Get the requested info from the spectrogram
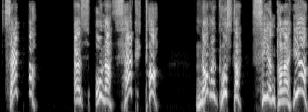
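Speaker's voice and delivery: high, slow put-on Spanish voice; mock Spanish quote. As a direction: ham it up in Spanish. Quoting in Spanish.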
